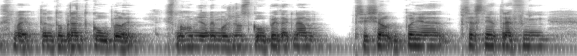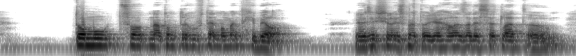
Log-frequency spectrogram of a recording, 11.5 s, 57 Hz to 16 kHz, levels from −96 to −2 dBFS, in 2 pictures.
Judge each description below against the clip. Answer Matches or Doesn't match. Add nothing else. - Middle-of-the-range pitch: Matches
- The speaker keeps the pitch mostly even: Matches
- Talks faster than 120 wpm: Matches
